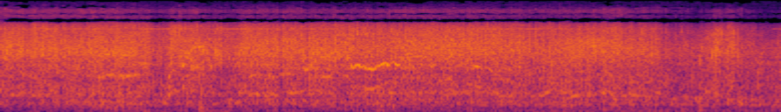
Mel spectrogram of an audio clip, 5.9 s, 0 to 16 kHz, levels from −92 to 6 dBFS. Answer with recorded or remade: remade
